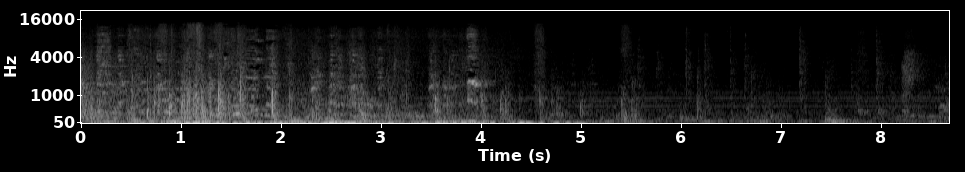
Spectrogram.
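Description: Hurried footsteps and knocks on a wooden theatre stage as actors scatter to hide, dying away after about five seconds. A few faint steady tones follow.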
